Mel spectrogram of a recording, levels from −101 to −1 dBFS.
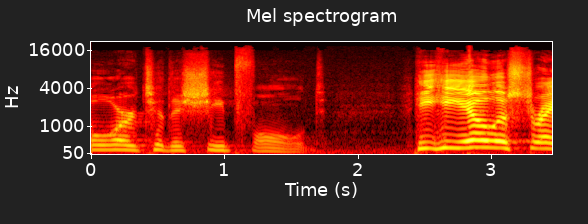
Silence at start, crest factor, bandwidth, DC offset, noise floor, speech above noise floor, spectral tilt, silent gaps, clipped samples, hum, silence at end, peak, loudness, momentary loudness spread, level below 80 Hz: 0 s; 22 dB; 19 kHz; under 0.1%; -66 dBFS; 42 dB; -1 dB/octave; none; under 0.1%; none; 0 s; -2 dBFS; -20 LUFS; 22 LU; -68 dBFS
